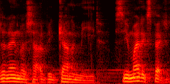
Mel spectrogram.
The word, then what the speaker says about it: Ganymede: This is episode 10, which is the one where Jet has to go back to Ganymede, and while he's there he bumps into his old girlfriend.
